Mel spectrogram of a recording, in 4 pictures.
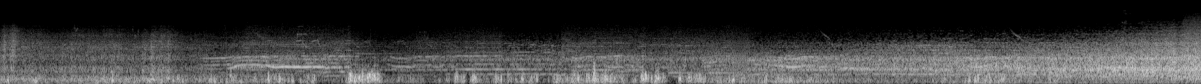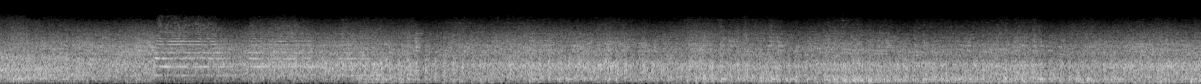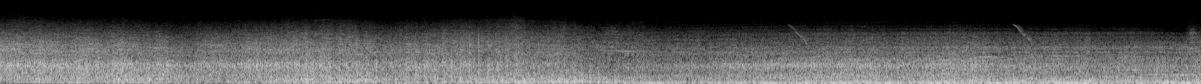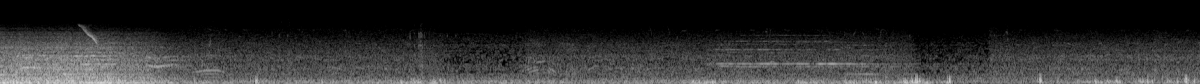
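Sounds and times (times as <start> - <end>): train coaches rushing past: 0.0 - 48.0
train horn: 13.5 - 15.9, 43.1 - 45.0.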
